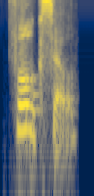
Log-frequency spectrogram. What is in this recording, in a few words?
"forecastle", Indian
